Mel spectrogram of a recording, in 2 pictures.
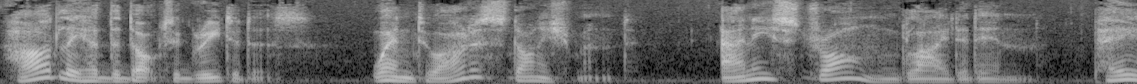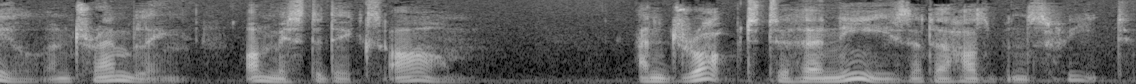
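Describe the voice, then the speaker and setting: A man's voice: on the low side, very animated, unhurried, a bit bright, husky, exaggerated voice. An actor narrating a period radio drama as a grown man earnestly recounting his past. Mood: hushed suspense.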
